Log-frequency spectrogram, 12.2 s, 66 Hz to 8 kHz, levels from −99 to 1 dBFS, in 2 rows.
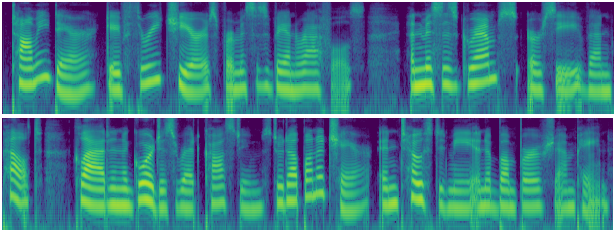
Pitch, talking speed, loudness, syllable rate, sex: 205 Hz, 160 wpm, -21 LUFS, 4.0 syllables/s, female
